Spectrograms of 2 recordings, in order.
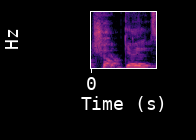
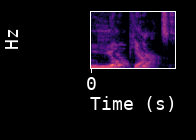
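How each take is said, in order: First: It starts with 'ch' and ends with 'gate'. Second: It starts with 'y' and ends with 'yat'. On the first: "it's not Chopgate" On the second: "or even Yopyat, according to one commenter"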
